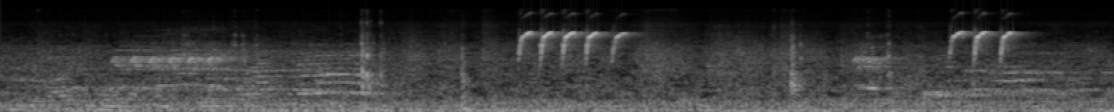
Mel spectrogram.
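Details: Cinereous tit, locally gelatik batu, in full song for training other birds: two bursts of four rapid, very high, sharp whistled notes, separated by faint buzzy notes and clicks against a hissy background.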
